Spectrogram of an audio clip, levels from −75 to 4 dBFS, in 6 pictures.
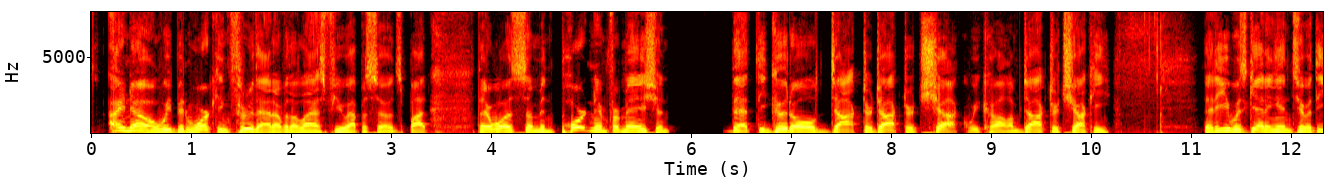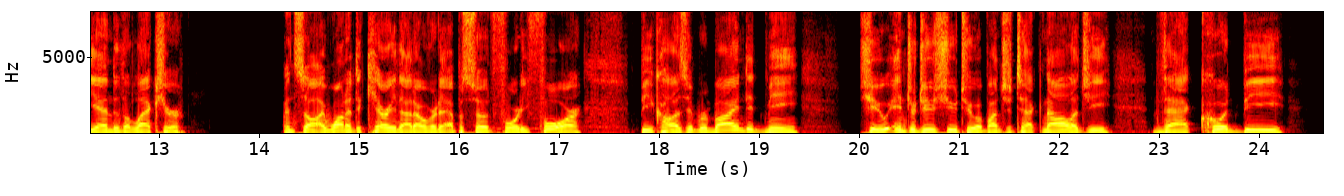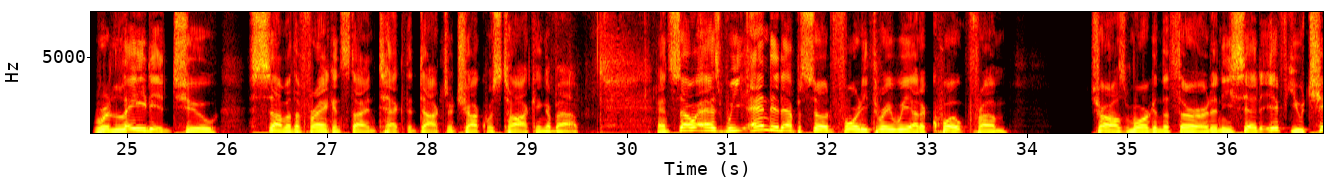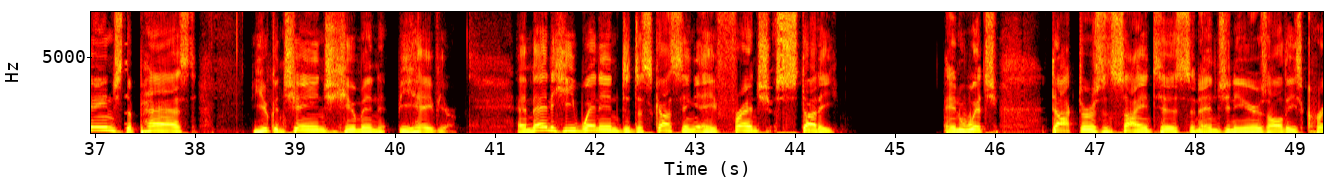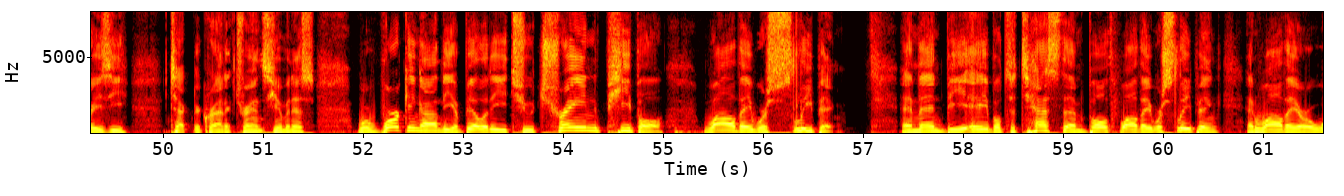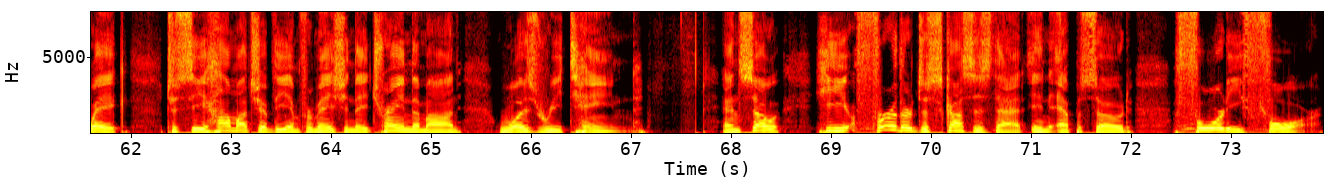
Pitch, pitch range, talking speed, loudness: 135 Hz, 120-155 Hz, 145 wpm, -13 LUFS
